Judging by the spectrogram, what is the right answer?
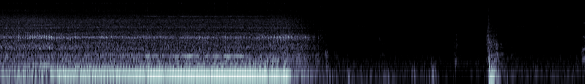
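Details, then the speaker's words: Roush Ford Thunderbird first start after sitting for years, new fuel tank, pump and sending unit fitted; low drone runs seconds then shuts off, rough unsettled idle with throttle hesitation; tune-up planned: new plugs, cap, rotor, coil. "can see it starts now but it has a very rough idle so i got to go through and we got the ignition system"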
